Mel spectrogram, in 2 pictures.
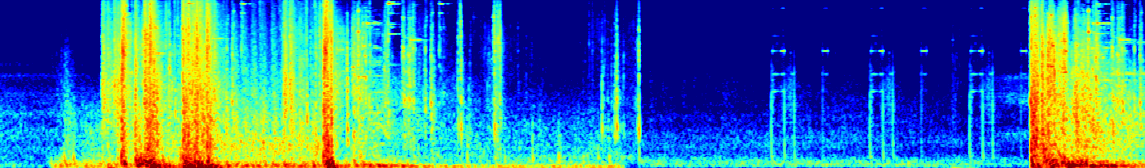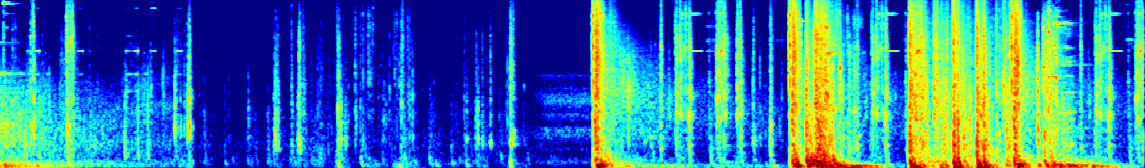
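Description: A rifle fires loud, booming shots that echo and fade.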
